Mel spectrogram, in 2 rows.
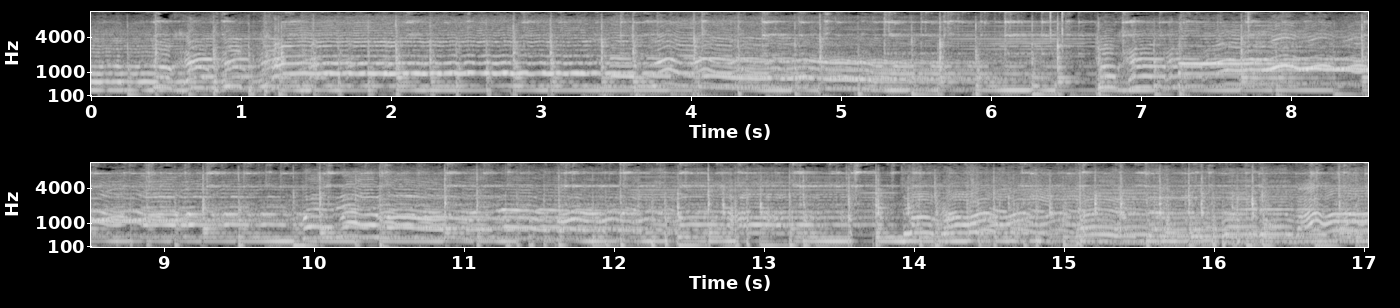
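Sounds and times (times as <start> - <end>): devotional melody: 0.0 - 17.0
drum and percussion strokes: 3.2 - 8.7.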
